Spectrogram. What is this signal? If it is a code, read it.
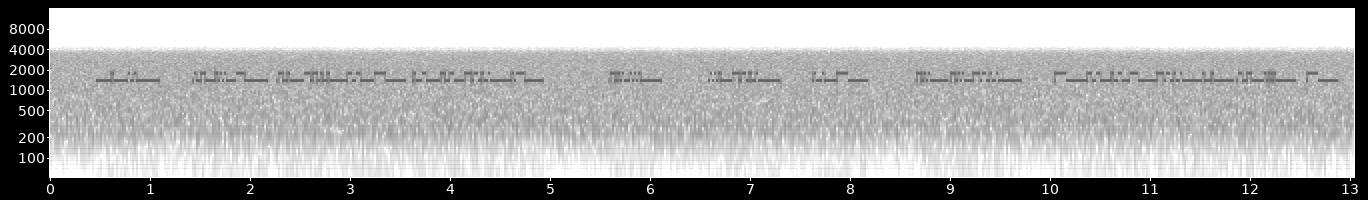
TTY/TDD text telephone tones (45.45 baud Baudot), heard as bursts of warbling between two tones, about 400 Hz shift, 1600 Hz centre, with phone line noise. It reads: 2690 8578 3466 1544 5829 1865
